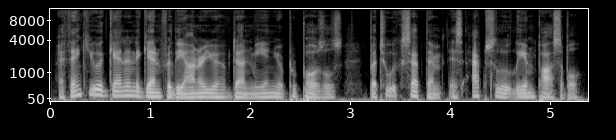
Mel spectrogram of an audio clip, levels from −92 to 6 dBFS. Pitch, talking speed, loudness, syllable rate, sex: 105 Hz, 255 wpm, -22 LUFS, 7.4 syllables/s, male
